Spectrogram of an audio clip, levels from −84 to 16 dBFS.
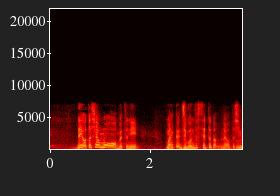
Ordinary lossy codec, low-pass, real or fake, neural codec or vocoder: Opus, 32 kbps; 7.2 kHz; real; none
